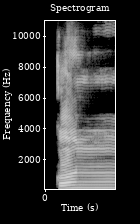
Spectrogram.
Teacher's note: Tum, ini mim sukun bertemu hamzah, idhar syafawi. Kalau kun ditahan, tum jangan sampai ditahan. · Nun sukun bertemu ta. Kun, ketika kita gunnah di kun, lidah siap-siap di makhraj huruf ta. Di mana makhraj huruf ta, ujung lidah menyentuh gusi atas. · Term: ikhfa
